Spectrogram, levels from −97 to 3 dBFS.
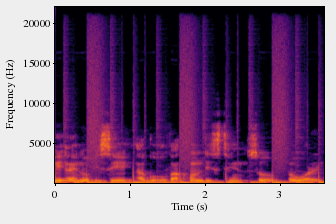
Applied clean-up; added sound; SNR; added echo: none; Bass guitar; 4 dB; none.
